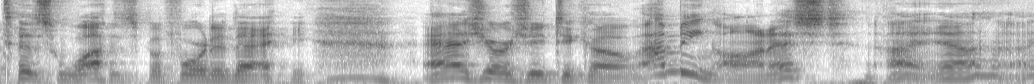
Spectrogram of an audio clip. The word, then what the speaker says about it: Agiorgitiko: was before today as your shitiko I'm being honest I yeah yeah uh Azure gitico that's the the grape that's how you pronounce it and um so I'm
